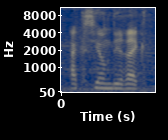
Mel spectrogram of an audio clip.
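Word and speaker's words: Action directe: A ver, pronunciación francesa. – Acción Directe. – Ahí estamos.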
